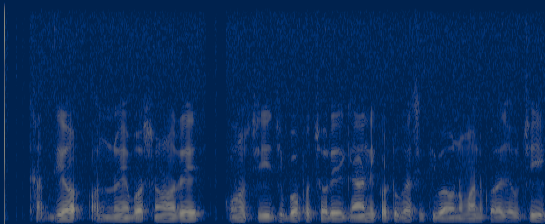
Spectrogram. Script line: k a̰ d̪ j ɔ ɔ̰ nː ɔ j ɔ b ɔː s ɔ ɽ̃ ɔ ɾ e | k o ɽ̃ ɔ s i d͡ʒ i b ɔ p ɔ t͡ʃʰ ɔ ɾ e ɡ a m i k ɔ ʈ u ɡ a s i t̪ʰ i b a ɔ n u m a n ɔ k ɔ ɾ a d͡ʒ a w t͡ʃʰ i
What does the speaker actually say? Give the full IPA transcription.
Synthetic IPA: kʰ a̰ d̪ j ɔ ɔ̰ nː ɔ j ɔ b ɔ s ɔ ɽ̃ ɔ ɾ e | k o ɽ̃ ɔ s i d͡ʒ i b ɔ p ɔ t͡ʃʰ ɔ ɾ e ɡ a n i k ɔ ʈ u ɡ a s i t̪ʰ i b a ɔ n u m a n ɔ k ɔ ɾ a d͡ʒ a w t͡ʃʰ i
